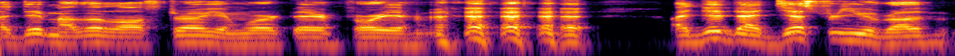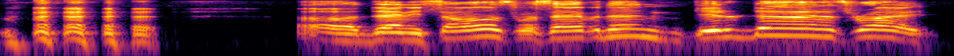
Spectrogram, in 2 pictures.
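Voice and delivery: ordinary delivery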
